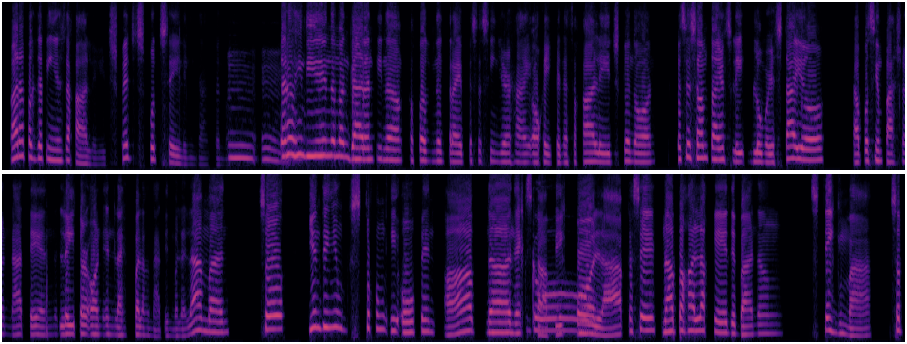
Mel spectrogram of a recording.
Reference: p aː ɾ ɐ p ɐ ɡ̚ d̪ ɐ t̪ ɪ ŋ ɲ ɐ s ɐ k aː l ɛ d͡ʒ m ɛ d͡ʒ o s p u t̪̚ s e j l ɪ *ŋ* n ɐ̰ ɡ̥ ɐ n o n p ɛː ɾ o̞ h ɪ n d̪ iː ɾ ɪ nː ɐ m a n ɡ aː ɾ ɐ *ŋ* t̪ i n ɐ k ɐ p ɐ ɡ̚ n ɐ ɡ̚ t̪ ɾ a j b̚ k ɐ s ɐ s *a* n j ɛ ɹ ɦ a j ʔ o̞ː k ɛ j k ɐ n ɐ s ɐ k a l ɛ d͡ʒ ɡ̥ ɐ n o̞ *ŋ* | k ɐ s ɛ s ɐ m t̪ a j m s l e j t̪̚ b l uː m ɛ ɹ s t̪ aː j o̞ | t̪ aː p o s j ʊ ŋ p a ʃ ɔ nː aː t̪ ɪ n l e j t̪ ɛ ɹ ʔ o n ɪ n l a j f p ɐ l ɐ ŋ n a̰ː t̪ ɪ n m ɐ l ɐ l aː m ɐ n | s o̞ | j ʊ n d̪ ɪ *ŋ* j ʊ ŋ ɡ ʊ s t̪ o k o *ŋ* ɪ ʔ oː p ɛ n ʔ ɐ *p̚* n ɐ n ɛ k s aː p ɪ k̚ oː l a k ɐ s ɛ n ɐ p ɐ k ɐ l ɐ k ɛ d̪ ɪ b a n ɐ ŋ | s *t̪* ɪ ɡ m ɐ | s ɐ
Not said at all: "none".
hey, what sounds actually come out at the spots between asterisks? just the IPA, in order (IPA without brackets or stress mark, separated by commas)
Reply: ŋ, n, i, n, n, ŋ, p̚, t̪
